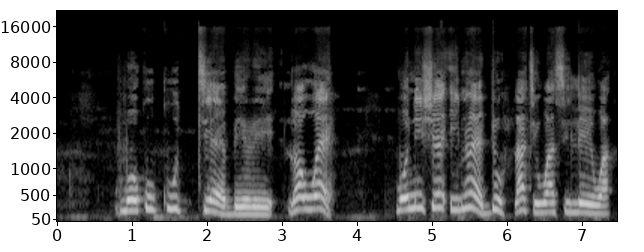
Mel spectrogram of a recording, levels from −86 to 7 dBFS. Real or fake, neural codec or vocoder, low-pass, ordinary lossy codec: fake; autoencoder, 48 kHz, 128 numbers a frame, DAC-VAE, trained on Japanese speech; 19.8 kHz; AAC, 48 kbps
